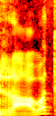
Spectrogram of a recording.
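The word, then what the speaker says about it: Rawat: से आप वा बनाओगे ए साइलेंट रहेगा और टी से आप यहां पे त बनाओगे तो ए लिखा है रावत मानते आपने गलती से यहां भी आ का मात्रा लगा दिया तो आपका रावा तो हो गया लेकिन आपने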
